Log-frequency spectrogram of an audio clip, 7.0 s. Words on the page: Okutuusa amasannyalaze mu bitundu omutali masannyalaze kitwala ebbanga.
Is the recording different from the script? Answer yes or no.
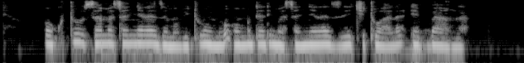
no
